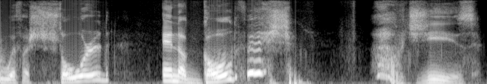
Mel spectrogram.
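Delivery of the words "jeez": ordinary delivery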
